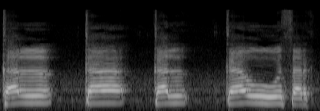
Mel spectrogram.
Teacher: Antara bunyi al dengan bunyi ka itu nggak boleh ada jeda. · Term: tawasud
